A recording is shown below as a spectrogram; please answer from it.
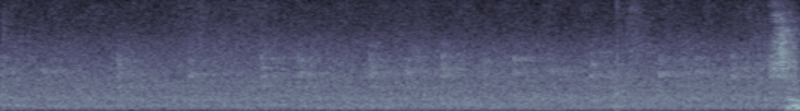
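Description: Steady, even background noise with no speech: room or microphone hiss.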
